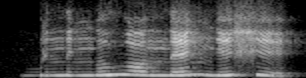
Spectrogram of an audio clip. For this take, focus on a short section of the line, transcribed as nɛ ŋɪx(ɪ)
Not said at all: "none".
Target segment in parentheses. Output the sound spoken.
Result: ɪ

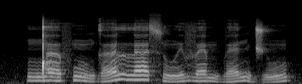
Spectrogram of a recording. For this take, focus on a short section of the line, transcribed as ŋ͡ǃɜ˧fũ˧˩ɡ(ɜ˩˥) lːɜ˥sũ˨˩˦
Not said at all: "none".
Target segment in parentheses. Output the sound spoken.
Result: ɜ˩˥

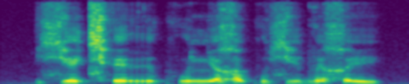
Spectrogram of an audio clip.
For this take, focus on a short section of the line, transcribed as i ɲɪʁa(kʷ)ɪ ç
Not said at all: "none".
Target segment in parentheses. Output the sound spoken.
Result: kʷ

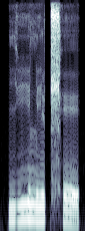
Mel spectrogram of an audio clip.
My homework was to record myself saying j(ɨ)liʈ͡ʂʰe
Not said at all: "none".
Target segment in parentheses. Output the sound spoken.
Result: i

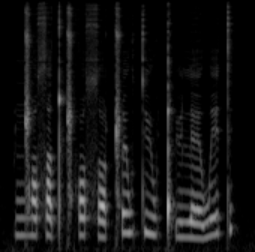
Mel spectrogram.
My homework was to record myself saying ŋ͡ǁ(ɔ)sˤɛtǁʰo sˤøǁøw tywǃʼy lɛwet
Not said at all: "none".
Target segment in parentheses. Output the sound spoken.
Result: ɔ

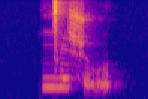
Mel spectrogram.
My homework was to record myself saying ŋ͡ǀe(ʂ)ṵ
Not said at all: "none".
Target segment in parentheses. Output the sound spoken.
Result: ʂ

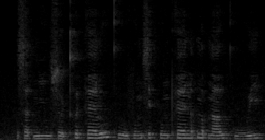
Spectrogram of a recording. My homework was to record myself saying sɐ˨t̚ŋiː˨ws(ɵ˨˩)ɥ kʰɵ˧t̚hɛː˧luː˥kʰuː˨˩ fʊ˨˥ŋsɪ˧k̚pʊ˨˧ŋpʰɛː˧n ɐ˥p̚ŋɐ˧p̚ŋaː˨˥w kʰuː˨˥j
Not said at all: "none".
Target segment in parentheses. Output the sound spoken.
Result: ɵ˨˩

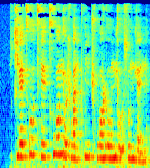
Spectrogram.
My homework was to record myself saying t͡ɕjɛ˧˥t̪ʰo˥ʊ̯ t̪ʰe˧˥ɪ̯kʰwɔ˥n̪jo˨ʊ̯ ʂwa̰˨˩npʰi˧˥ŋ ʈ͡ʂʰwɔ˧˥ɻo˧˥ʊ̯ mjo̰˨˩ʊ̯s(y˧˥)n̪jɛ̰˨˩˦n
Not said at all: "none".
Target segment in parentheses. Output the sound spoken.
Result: u˧˥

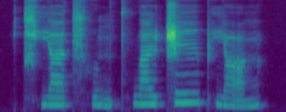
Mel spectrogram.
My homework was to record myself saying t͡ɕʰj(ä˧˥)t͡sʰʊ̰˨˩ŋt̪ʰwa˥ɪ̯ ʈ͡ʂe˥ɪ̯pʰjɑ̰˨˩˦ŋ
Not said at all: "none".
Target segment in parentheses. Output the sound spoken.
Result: ä˧˥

